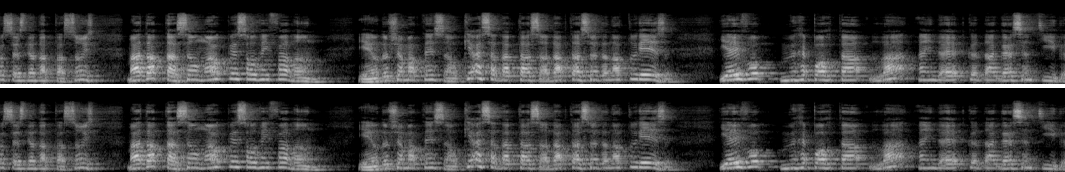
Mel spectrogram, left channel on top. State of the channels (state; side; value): normal; both; correlation 0.92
